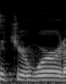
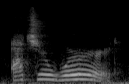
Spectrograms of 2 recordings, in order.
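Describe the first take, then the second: First: Said in the usual way. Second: "At your word." said slowly and softer, falling on "word"; slow emphatic repeat. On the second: Retold or imitated. Repeating Peter's answer to Jesus, slow and hushed. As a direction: lean into "word" and let it fall, reverent and slow.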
